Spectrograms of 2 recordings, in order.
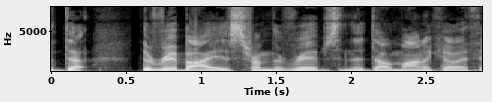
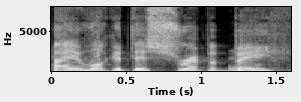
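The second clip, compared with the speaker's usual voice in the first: bad New York accent, pitched up, drifting Australian; 9 semitones higher than usual. Joking about how the New York strip got its name, in a bad New York accent. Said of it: "I don't even know how to do a New York accent".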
